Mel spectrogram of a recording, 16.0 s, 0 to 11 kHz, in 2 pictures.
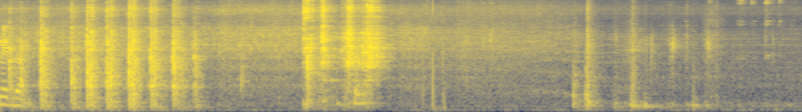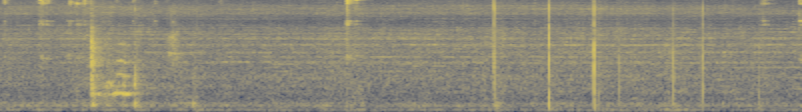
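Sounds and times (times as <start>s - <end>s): metal spoon scraping a pan: 2.5s - 4.1s.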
